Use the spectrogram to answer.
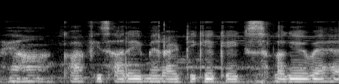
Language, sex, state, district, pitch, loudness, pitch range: Hindi, male, Haryana, Rohtak, 130 Hz, -14 LUFS, 130-135 Hz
